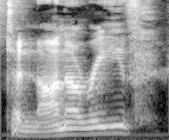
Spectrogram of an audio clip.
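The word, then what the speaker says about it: Tananarive: Or I said Tanana, but it's Tanana Reeve.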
